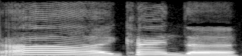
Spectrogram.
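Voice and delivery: high, sheepish mock voice; imitating cruise worker. Cruise worker admitting she's lost, high sheepish mock. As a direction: admit it with a squeaky shrug. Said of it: "She's like".

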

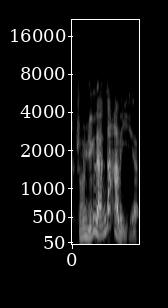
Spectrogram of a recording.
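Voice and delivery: ordinary talk

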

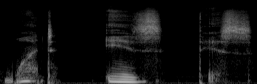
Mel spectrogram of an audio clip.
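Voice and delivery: dropped to a near-hush, drawn out; hushed what is this. Retold or imitated. Kid watching the cornfield scene, hushed and uneasy. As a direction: breathe the question out in awe, barely voiced. Viewer reacting to eerie scene.

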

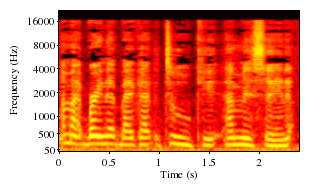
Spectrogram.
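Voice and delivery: ordinary talk

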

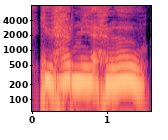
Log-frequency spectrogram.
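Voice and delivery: high, breathy lovestruck woman; best female voice. Acted. Dorothy answers Jerry, a high tender female voice. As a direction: sigh it like a smitten woman. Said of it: "let me see if I can do this voice".

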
